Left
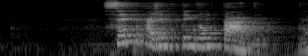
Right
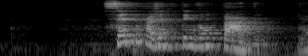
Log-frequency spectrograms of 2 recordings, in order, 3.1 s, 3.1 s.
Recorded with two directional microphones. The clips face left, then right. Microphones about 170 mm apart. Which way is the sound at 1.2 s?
10° right (ahead or behind).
